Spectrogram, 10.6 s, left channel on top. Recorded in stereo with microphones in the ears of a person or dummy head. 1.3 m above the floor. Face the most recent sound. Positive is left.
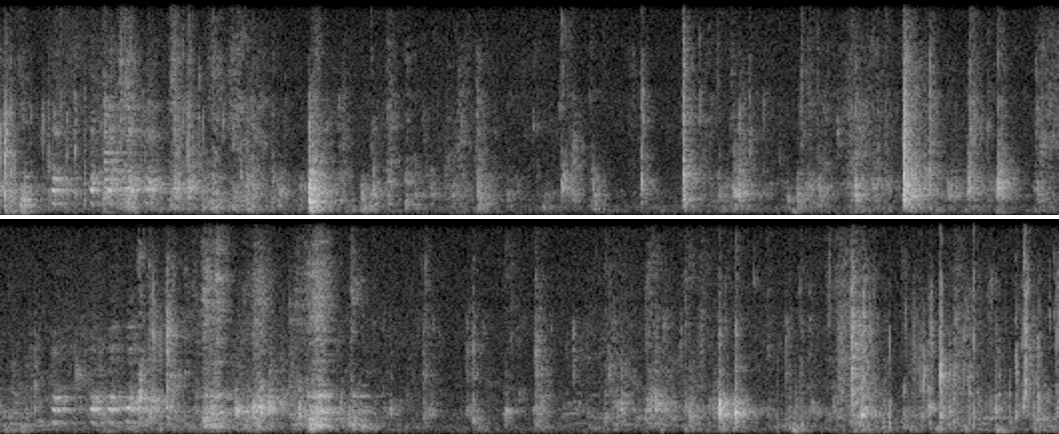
turn(degrees=60)  # may be behind; listen again after turning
